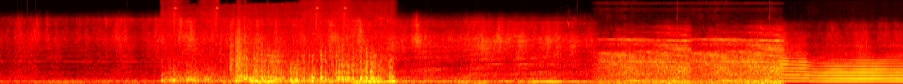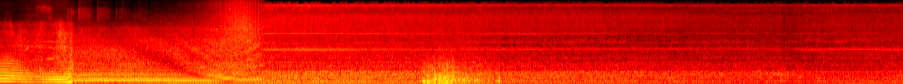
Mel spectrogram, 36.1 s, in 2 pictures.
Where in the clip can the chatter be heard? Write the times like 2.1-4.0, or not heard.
not heard.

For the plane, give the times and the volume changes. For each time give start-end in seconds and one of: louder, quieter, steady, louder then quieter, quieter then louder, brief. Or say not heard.
0.0-36.0 louder then quieter.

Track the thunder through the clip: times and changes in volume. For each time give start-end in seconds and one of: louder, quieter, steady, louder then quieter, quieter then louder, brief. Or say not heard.
3.2-8.0 louder
26.4-28.1 brief.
